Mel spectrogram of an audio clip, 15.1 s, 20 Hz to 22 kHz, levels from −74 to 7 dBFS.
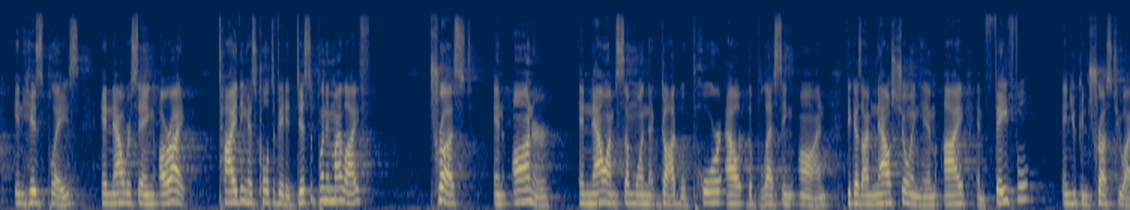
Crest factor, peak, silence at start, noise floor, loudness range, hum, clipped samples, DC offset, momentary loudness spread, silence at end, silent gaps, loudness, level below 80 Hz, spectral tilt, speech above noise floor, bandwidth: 18 dB; -2 dBFS; 0 s; -56 dBFS; 2 LU; none; under 0.1%; under 0.1%; 11 LU; 0 s; none; -20 LUFS; -52 dBFS; -5 dB/octave; 36 dB; 16 kHz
